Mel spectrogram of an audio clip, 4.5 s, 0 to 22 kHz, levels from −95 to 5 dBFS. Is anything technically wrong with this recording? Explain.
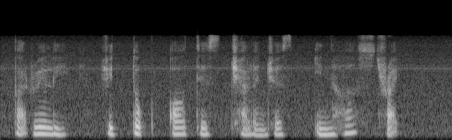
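Yes. Two short glitches cut into the speech, at about 1.05 s and 3.37 s, each lasting under 20 ms. They come from damaged data in a compressed stream: corrupted bytes make the decoder misread those frames and lose sync until it finds the next valid frame header.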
